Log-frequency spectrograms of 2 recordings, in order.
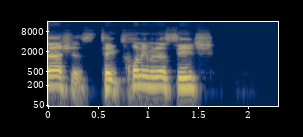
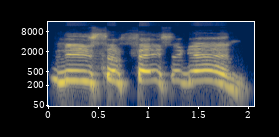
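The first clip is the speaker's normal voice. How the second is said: excited shout; 8 semitones higher, much slower than usual. Real, not acted. Live wrestling match commentary.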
